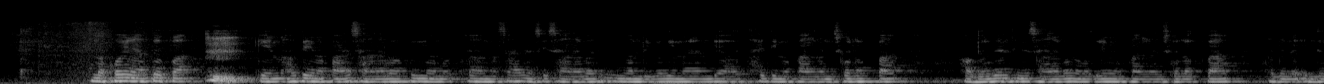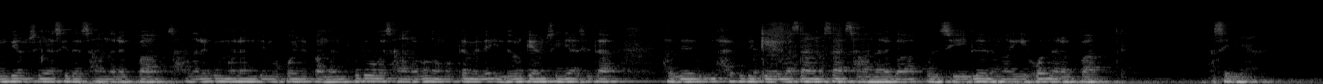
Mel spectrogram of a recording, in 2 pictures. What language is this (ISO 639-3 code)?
mni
